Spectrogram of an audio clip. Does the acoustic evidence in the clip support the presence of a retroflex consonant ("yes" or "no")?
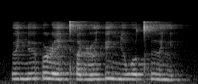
yes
